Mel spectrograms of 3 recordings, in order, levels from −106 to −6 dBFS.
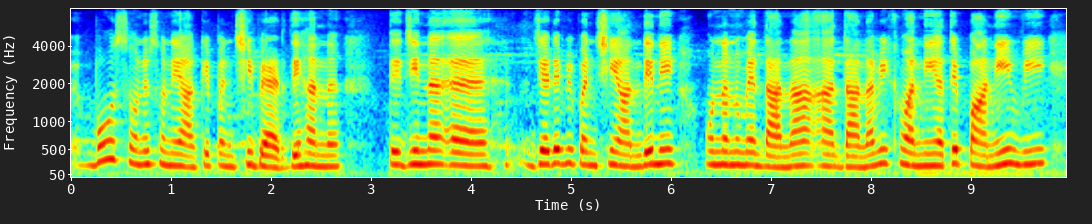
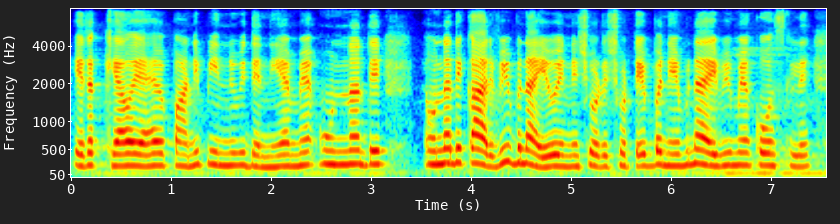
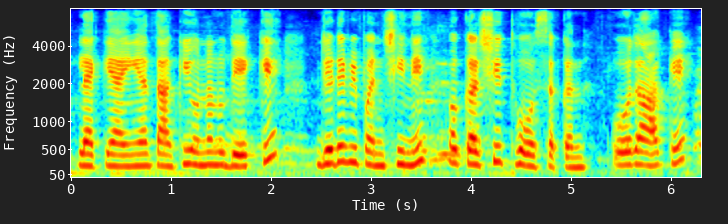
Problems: background conversations at intervals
